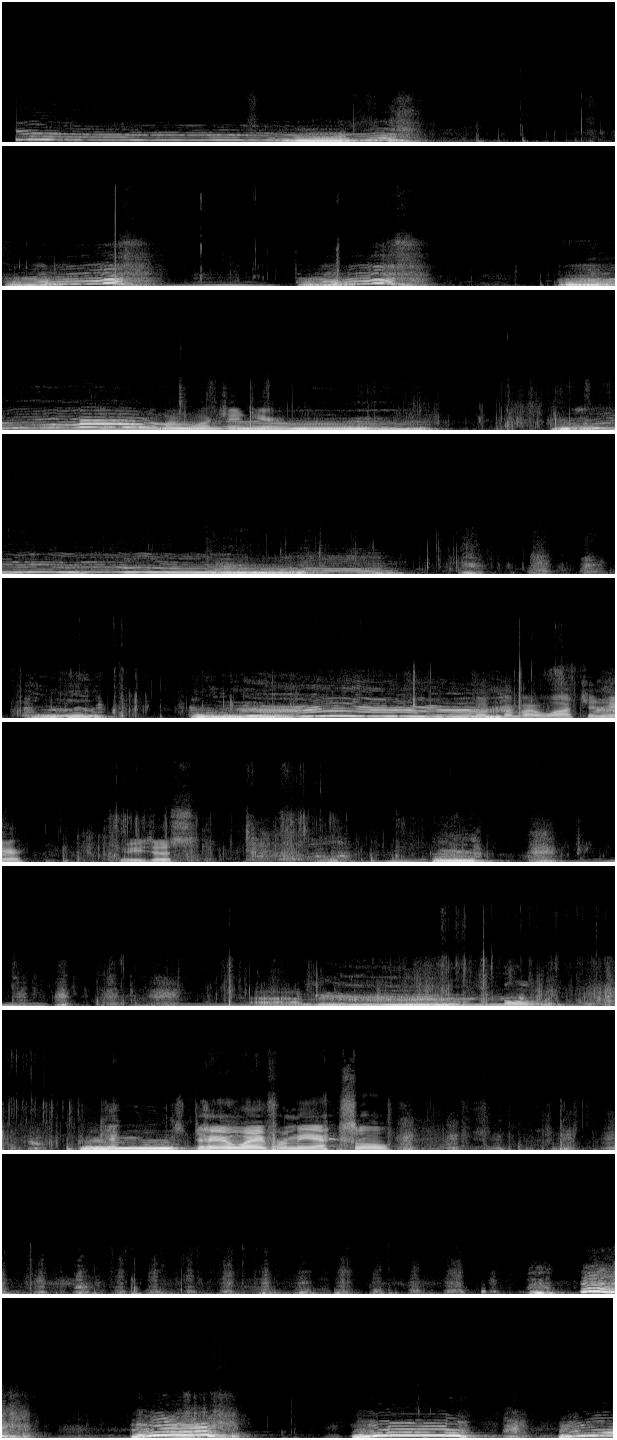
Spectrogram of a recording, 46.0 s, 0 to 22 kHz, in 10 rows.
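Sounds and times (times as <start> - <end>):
bull bellowing: 4.6 - 7.9, 8.8 - 12.6, 13.3 - 17.5, 18.5 - 23.1, 25.0 - 36.1, 40.7 - 43.3, 43.9 - 45.9.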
